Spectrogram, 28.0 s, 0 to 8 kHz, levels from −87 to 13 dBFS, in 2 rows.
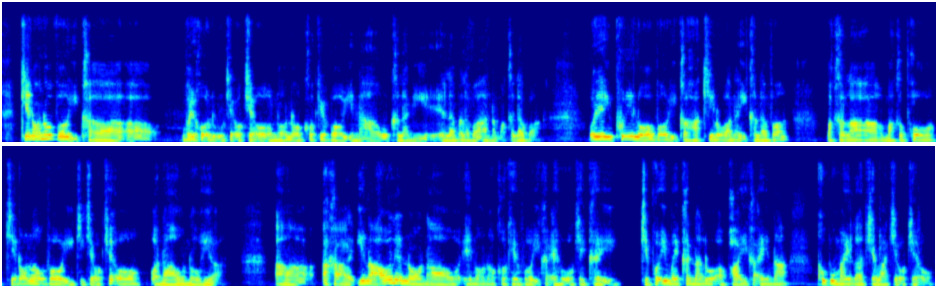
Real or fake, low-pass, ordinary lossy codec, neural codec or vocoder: real; 7.2 kHz; none; none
